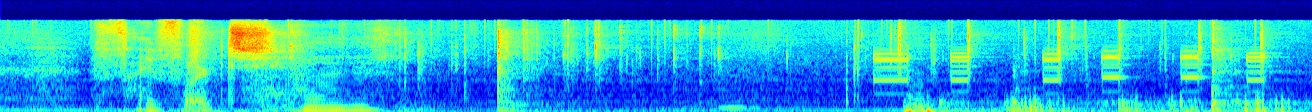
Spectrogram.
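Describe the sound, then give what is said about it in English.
A quick series of telephone keypad tones beeps out as numbers are dialed on an old AT&T phone to call drag queen Miss Monistat in Los Angeles, each short two-tone blip following the last, mixed with button clicks and bits of talking. “Let me get Monistat on the phone.”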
